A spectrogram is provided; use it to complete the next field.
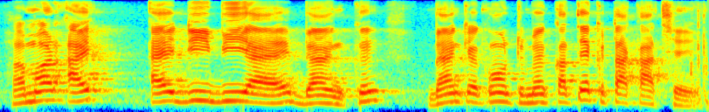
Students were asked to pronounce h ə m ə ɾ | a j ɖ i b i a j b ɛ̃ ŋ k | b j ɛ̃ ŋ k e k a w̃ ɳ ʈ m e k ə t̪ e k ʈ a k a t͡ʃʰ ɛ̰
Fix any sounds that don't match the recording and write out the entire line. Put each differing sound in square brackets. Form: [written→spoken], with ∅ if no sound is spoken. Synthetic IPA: h ə m ə ɾ | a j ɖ i b i a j b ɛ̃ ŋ k | b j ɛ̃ ŋ k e k a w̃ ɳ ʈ m e k ə t̪ e k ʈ a k a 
